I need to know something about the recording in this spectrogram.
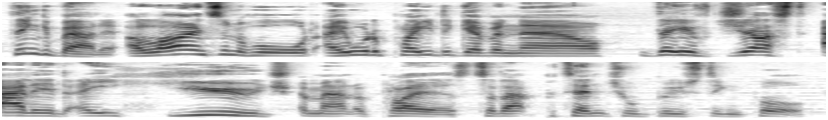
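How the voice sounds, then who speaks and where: Man, high voice, ranting commentary, dry close mic, soft music behind. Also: animated, normal speed, few pauses, no echo. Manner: emphatic, ranting, direct address. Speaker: gaming video host. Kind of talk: opinionated commentary to camera.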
